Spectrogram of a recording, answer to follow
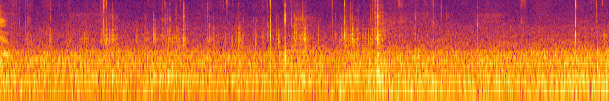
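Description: Faint scattered clicks and rustles of hands handling a pilchard bait on a two-hook rig wrapped in bait elastic, over a steady low hiss.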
